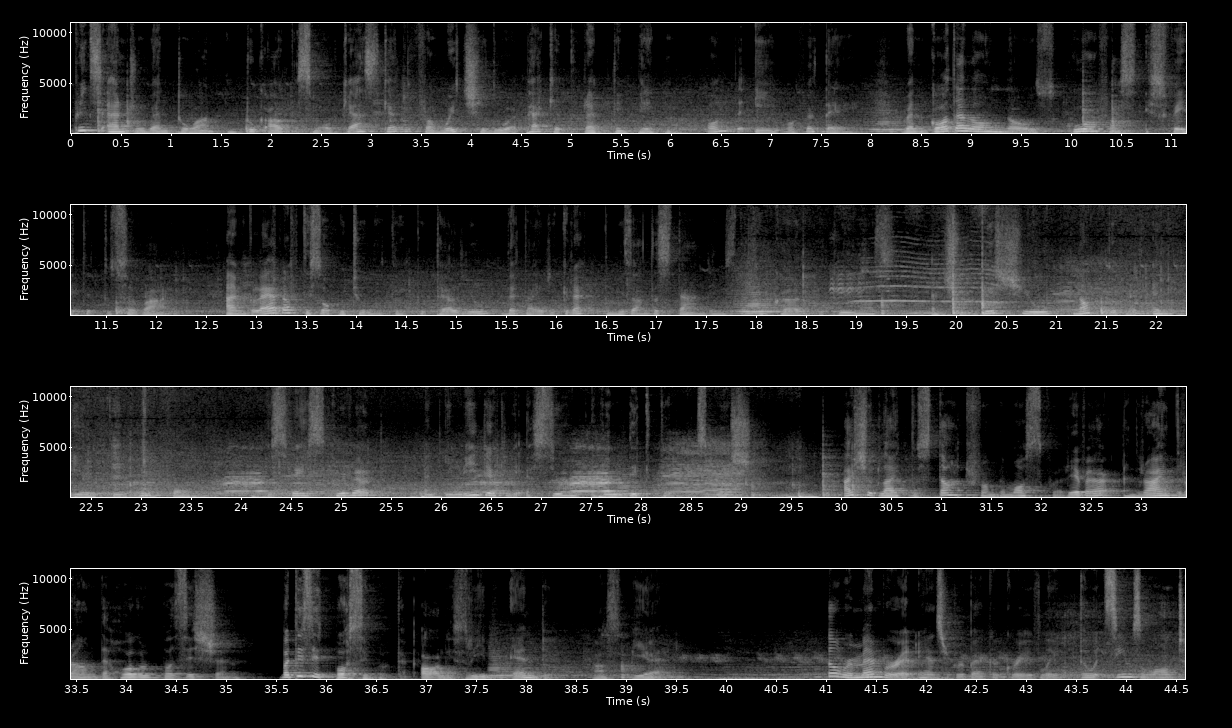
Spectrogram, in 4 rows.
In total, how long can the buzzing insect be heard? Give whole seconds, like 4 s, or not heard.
38 s.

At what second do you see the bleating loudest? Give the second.
28 s.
